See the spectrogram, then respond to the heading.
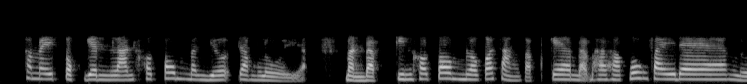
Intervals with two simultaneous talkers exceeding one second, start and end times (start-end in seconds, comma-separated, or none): none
